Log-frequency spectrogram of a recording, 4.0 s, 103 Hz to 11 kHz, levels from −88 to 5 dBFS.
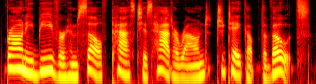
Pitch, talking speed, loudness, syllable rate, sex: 180 Hz, 180 wpm, -19 LUFS, 4.8 syllables/s, female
